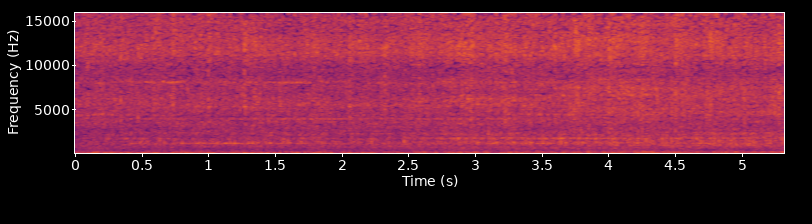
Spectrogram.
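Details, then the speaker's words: 1966 Chevelle SS clone with a 327 small-block V8 and 4-speed, fired up for a walk-around: deep, even burble with a steady low pulse and no knocks or ticks; healthy normal idle. "we got it fired up sounds healthy it's a top notch car guys"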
